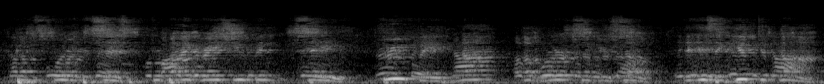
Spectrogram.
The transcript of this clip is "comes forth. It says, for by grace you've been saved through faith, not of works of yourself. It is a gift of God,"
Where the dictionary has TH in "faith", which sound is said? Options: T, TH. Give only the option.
TH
